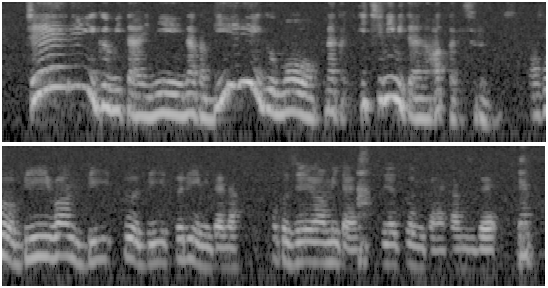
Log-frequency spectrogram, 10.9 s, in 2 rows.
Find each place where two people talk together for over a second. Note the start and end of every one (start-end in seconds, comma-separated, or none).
none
